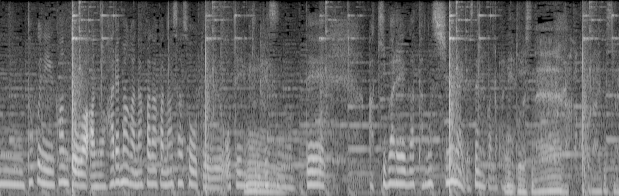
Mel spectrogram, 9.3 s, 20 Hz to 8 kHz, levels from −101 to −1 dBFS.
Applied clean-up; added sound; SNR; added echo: none; Shatter; 7 dB; none.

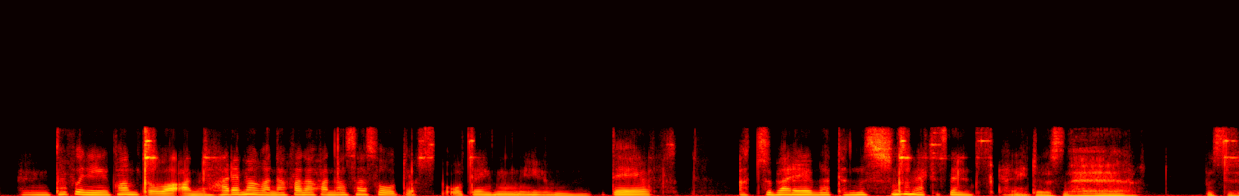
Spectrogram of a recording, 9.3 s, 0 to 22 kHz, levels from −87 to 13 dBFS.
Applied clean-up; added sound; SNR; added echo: neural diffusion model UNIVERSE++.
